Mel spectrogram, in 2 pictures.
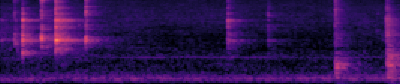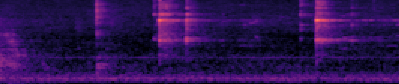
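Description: A farm-fresh egg beaten with a fork in a bowl, for potato bread: sharp, scattered metallic clicks and taps of the fork against the dish, spaced irregularly, close and fairly quiet.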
